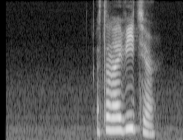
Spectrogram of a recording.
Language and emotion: Russian, angry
